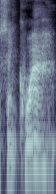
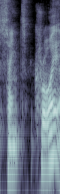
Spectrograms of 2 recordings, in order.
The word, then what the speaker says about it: Sainte-Croix: So we start tonight with Sainte-Croix B, or Sainte-Croix, I think it's pronounced, B.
